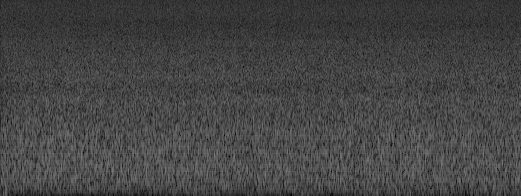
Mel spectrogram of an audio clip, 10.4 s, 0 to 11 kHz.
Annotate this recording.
Waterfall, Large, A
(Small warning to headphone users)
A quick and raw recording of an artificial waterfall in Guildford. You can loop this for however long you require.
An example of how you might credit is by putting this in the description/credits:
The sound was recorded using a "H1 Zoom recorder" on 1st February 2016.
water, waterfall, large, fall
